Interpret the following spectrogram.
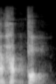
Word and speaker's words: Habib: Itu di harokatnya kitab itu ada yang nulis Hubab. Tapi yang benar, oh enggak, yang benar itu bacanya Habib.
